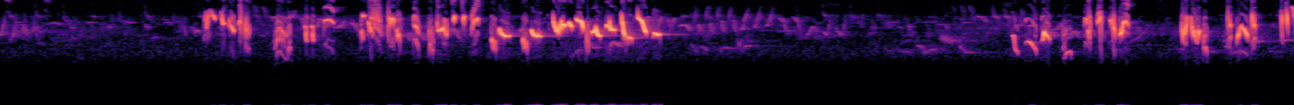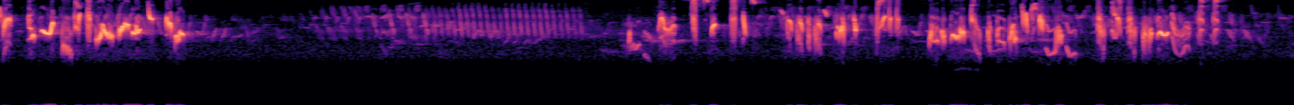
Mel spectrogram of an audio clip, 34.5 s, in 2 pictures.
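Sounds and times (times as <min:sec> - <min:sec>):
Eurasian blackcap singing: 0:00.0 - 0:20.6, 0:21.4 - 0:34.5.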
